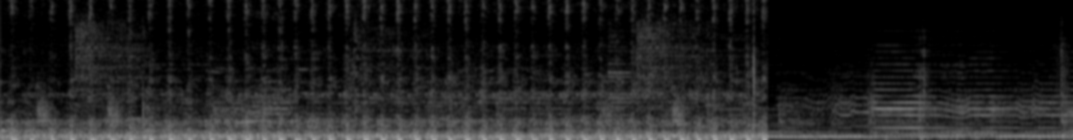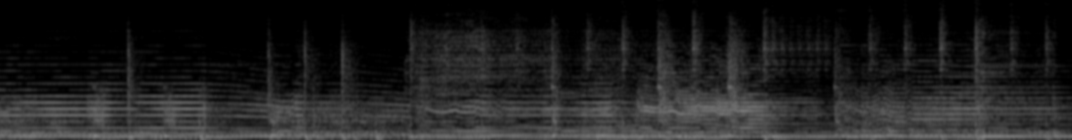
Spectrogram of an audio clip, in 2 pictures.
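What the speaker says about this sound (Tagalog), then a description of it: "Ito yung motor sa dagat." A small boat motor chugs loudly for about four seconds by a pier at night, with many small fishing boats out on the water, then gives way to quieter mixed clatter and ambient noise.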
